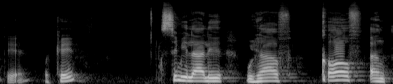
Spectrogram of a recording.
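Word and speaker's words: ق: Similarly, we have qaf and kaf. So it shouldn't be pronounced as kaf or kef.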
